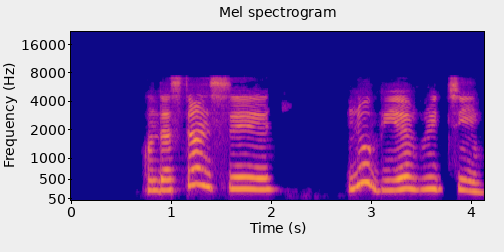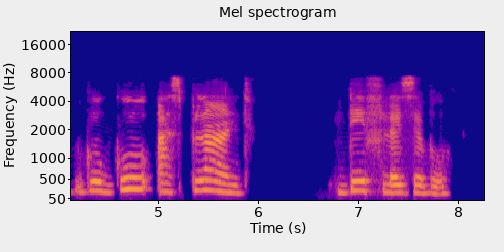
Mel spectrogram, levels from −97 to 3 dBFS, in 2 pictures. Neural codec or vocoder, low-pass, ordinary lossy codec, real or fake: none; 7.2 kHz; none; real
